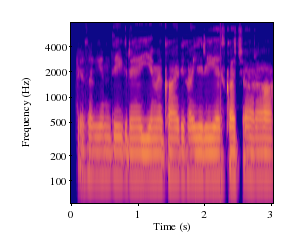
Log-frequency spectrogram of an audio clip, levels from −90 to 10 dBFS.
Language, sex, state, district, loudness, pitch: Hindi, male, Uttar Pradesh, Etah, -24 LUFS, 110 Hz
